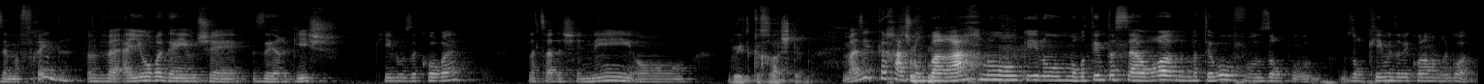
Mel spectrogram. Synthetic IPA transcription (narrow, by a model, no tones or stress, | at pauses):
zemafχid̪veʔa̰juʁeɡaimʃe̞zeiʁɡiʃ | kʰiiluze̞kʰo̞ʁe̞ | lat͡sad̪aʃe̞nio̞ | veit̪kaχa̰ʃt̪ḛmmazeit̪kaχaʃnubaʁaχnukiilumoʁt͡simet̪aseaʁo̞t̪bat̪eʁufzozo̞ʁkʰimeze̞miko̞lamad̪ʁeɡo̞t̪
